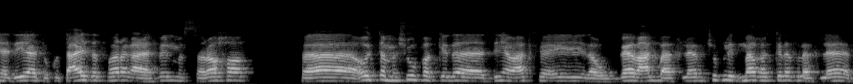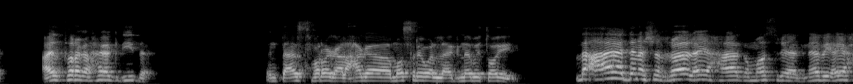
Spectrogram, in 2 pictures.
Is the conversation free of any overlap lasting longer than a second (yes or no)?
yes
